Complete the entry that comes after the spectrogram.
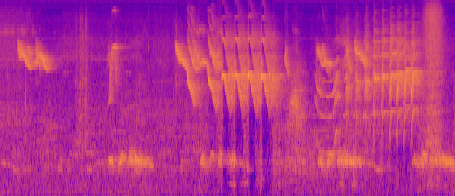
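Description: Songbird singing and chirping: repeated high falling whistles, with a fast run of quick notes about halfway through.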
